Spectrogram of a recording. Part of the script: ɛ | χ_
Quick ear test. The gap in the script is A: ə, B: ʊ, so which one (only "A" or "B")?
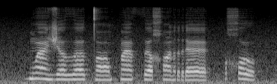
B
